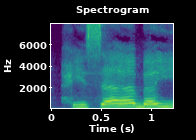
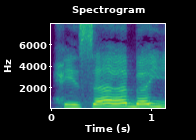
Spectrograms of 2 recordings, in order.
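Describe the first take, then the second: The two takes are said the same way.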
